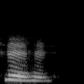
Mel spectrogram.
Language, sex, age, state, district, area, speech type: Kannada, female, 30-45, Karnataka, Mysore, urban, conversation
